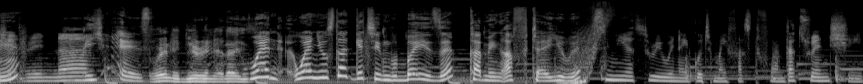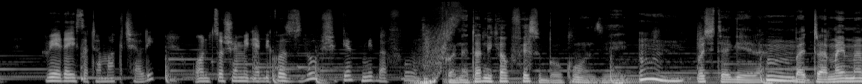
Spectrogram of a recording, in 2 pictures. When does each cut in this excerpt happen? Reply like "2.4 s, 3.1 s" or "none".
5.9 s, 13.1 s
